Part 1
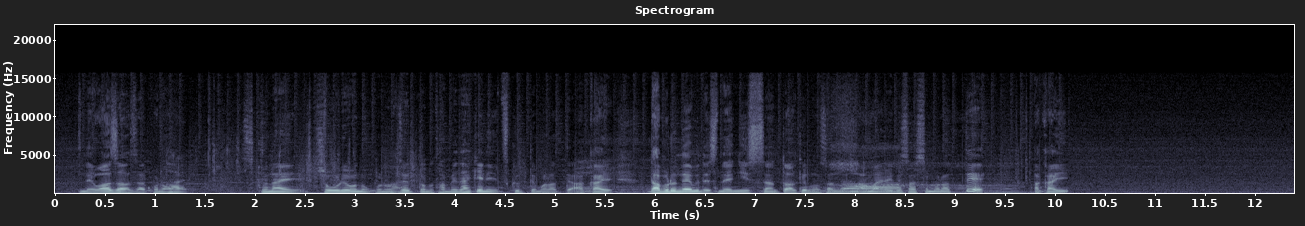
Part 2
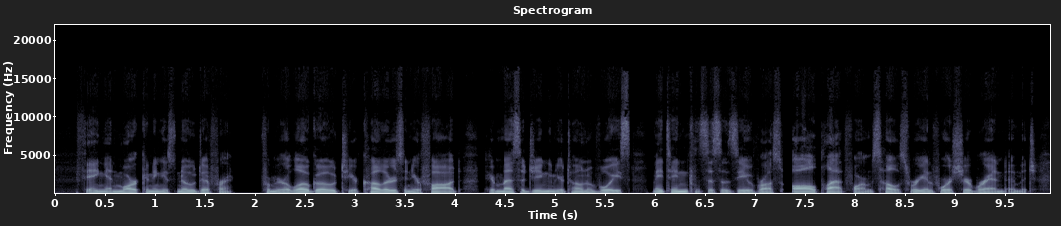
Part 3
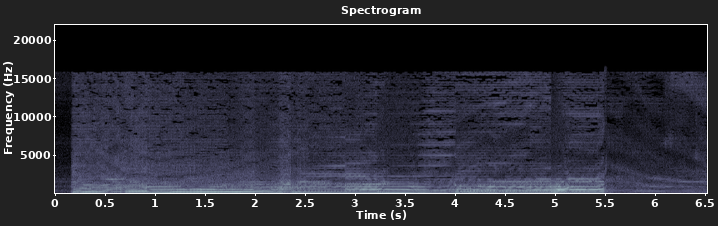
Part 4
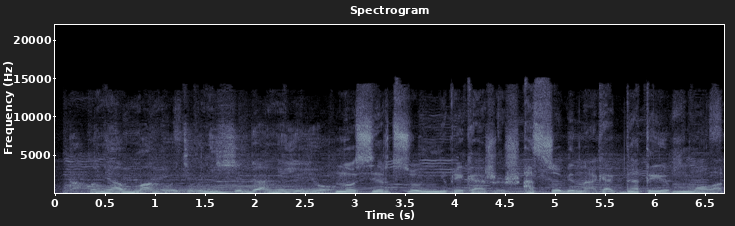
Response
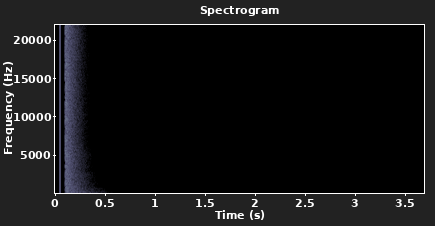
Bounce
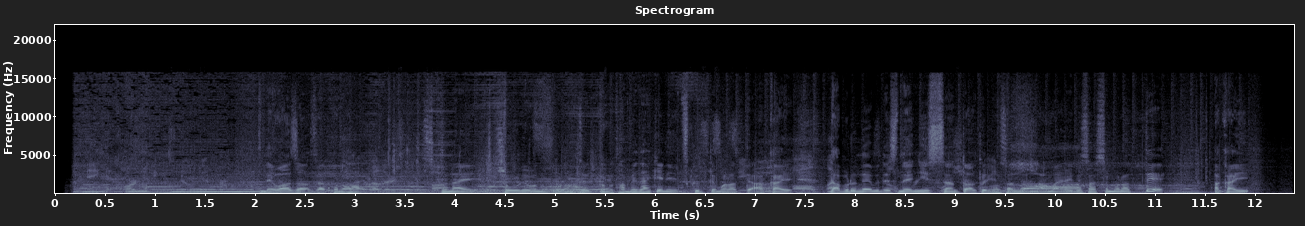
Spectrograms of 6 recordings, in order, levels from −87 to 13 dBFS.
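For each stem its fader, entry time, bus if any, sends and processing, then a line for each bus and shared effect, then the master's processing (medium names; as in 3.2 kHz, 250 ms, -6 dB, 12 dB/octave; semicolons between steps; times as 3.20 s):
+2.0 dB, 1.80 s, no send, none
-7.0 dB, 0.00 s, muted 3.90–6.23 s, no send, high-pass 1.4 kHz 6 dB/octave
-7.5 dB, 0.00 s, no send, comb 4.6 ms, depth 47%
-4.0 dB, 0.00 s, no send, high-order bell 4.3 kHz -13 dB; feedback comb 180 Hz, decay 0.21 s, harmonics all, mix 50%; auto duck -21 dB, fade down 0.65 s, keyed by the second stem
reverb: none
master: expander -37 dBFS; compression 16:1, threshold -25 dBFS, peak gain reduction 17.5 dB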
